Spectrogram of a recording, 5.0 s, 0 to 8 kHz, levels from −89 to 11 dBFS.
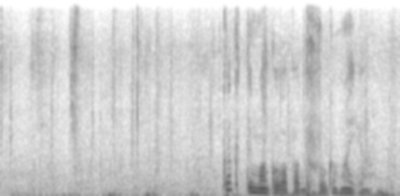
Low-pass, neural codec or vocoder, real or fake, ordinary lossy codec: none; none; real; none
